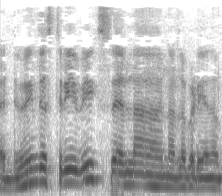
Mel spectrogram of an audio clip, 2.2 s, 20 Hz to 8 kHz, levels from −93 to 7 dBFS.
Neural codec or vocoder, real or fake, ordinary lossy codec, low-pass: vocoder, 44.1 kHz, 128 mel bands, Pupu-Vocoder; fake; MP3, 32 kbps; 7.2 kHz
